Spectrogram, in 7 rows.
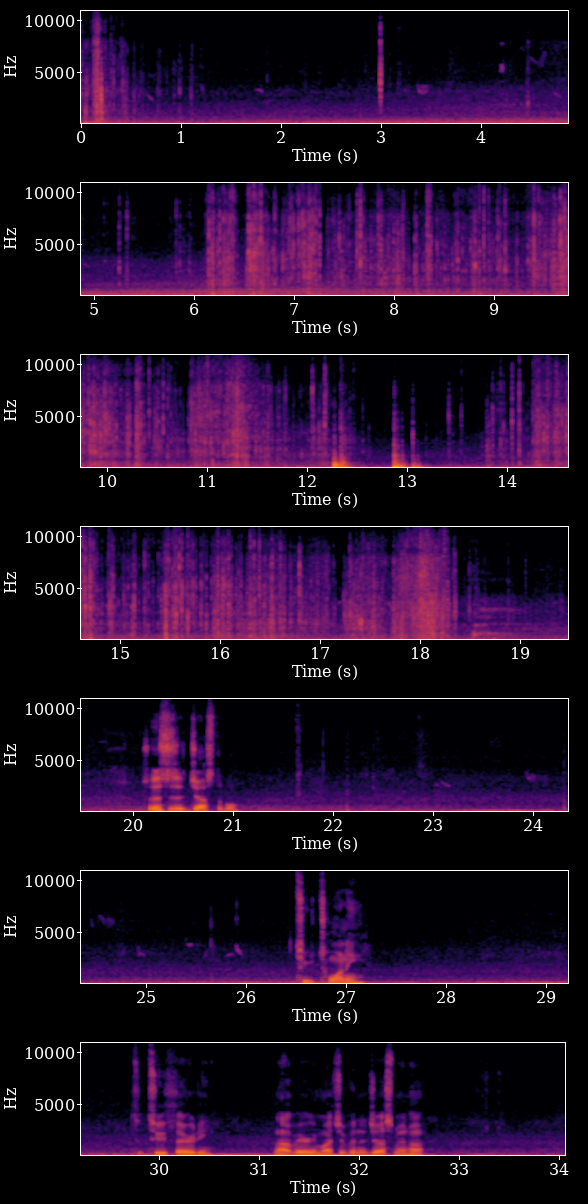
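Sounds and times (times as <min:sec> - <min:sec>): gear rustling and crinkling: 0:00.0 - 0:01.3, 0:05.1 - 0:19.6
heavy thumps: 0:12.1 - 0:13.3.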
